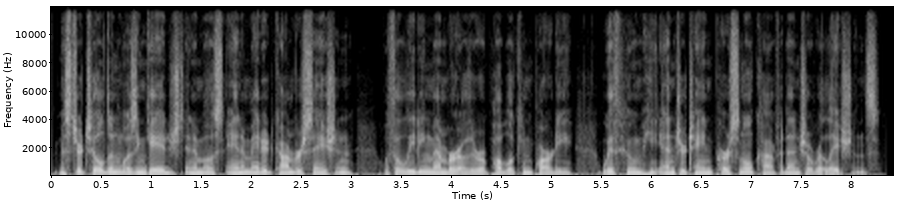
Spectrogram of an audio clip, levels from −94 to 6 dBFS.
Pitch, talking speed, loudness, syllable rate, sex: 115 Hz, 170 wpm, -19 LUFS, 6.4 syllables/s, male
